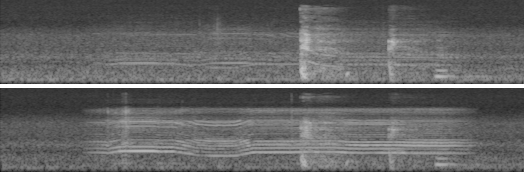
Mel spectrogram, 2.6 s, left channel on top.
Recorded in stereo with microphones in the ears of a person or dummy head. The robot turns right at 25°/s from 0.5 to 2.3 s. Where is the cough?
30° left (ahead or behind), 0.8 m; by 2.3 s 10° left (ahead or behind), 0.8 m.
